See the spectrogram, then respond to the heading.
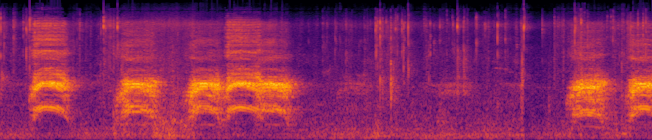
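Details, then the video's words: Loud alarm cawing from frightened crows: four harsh hoarse caws about one second apart, a pause filled with faint rustling, then two more caws at the end. "The scared Crows loud noise | The Crows got frightened"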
